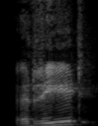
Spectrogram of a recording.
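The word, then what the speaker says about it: read: पढ़ना का होता है रीड इसका सेकंड और थर्ड फॉर्म होता है रेड रेड यह तीनों फॉर्म में स्पेलिंग सेम होता है लेकिन इसका सेकंड और थर्ड फॉर्म में उच्चारण रेड होता है तो यह हो जाएगा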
